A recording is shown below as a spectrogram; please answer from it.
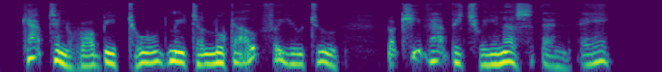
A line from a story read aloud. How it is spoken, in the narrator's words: he said quietly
